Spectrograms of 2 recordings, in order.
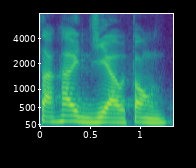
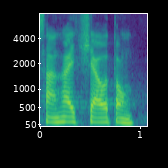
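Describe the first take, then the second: First: The second word starts with a 'j' sound. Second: The second word starts with an 'sh'-like sound. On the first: This is how the name is written. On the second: This is how the name is actually read.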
